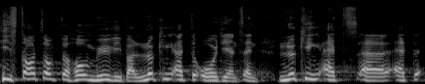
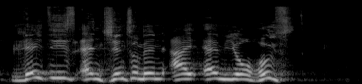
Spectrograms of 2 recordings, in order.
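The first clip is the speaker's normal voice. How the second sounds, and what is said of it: Put-on German accent. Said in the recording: “I'm going to try my best German accent. ... world class German right there.”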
